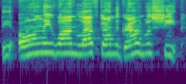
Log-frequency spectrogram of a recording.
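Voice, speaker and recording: Slow-paced woman reading a children's storybook. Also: high-pitched, dry recording. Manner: playful, expressive. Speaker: storyteller reading a picture book aloud. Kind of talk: children's read-aloud with chatty asides.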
